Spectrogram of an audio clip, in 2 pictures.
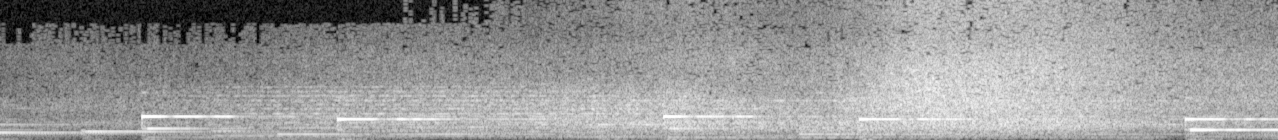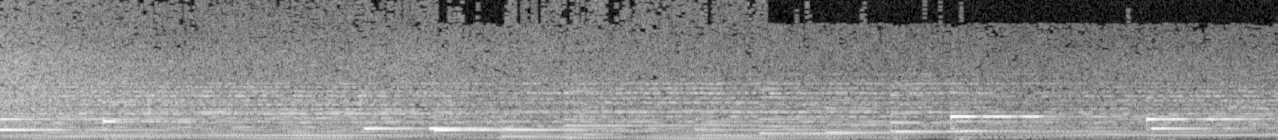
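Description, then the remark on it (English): A soft wash of ocean surf swells and recedes once, mid-clip, blended beneath sustained, gentle musical tones; the waves sound calm rather than crashing. “There are noises, the sigh and drag of gentle waves, the call of seagulls.”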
